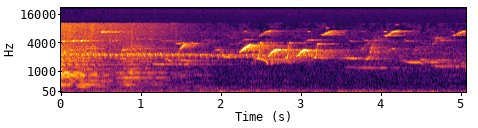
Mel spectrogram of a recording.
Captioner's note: birds chirping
